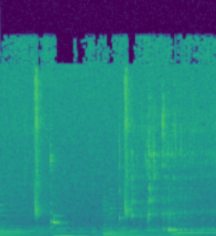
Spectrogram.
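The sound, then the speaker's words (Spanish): Sekt sparkling wine trickles and splashes as it is poured into a glass, a soft, continuous liquid sound with a few brief drips and no talking. “Les aseguro que todavía no conozco ese Sekt tampoco. Me voy llenando la copa y también para llegar a la fase visual y ver cómo se presenta el vino de color.”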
